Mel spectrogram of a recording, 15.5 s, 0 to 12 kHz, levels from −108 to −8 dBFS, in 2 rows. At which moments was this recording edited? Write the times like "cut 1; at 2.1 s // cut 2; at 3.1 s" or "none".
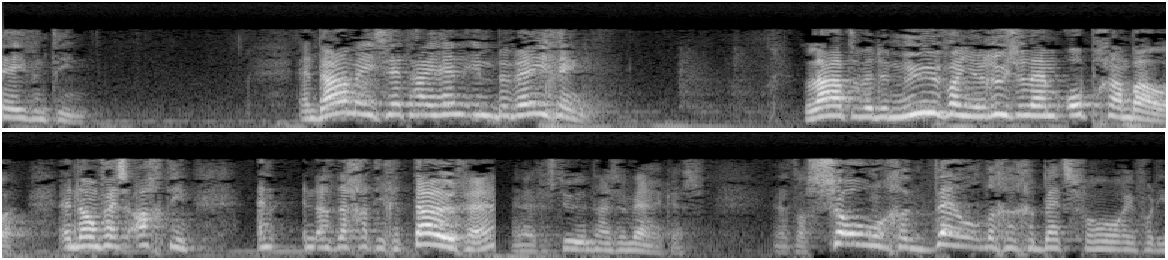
cut 1; at 11.0 s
